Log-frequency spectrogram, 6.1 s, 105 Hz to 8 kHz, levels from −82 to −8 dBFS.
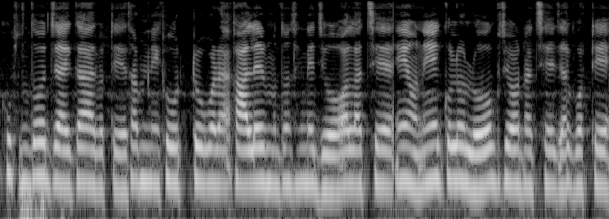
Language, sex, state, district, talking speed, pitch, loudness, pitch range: Bengali, female, West Bengal, Jhargram, 155 wpm, 210 Hz, -26 LUFS, 200-220 Hz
